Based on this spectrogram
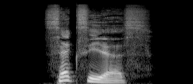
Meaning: strong/mixed nominative/accusative neuter singular of sexy
- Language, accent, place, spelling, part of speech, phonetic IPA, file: German, Germany, Berlin, sexyes, adjective, [ˈzɛksiəs], De-sexyes.ogg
